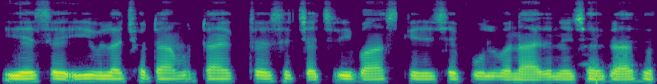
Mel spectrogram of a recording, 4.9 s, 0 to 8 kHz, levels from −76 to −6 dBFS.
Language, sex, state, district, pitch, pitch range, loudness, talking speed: Angika, male, Bihar, Bhagalpur, 100 Hz, 95-105 Hz, -18 LUFS, 205 wpm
